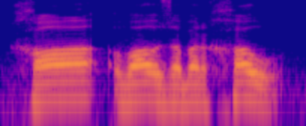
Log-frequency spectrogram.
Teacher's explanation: جب فا ساکن ہو جائے گا وقف کی وجہ سے تو پھر ظاہر ہے کہ اس میں مد کی صورت بنے گی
